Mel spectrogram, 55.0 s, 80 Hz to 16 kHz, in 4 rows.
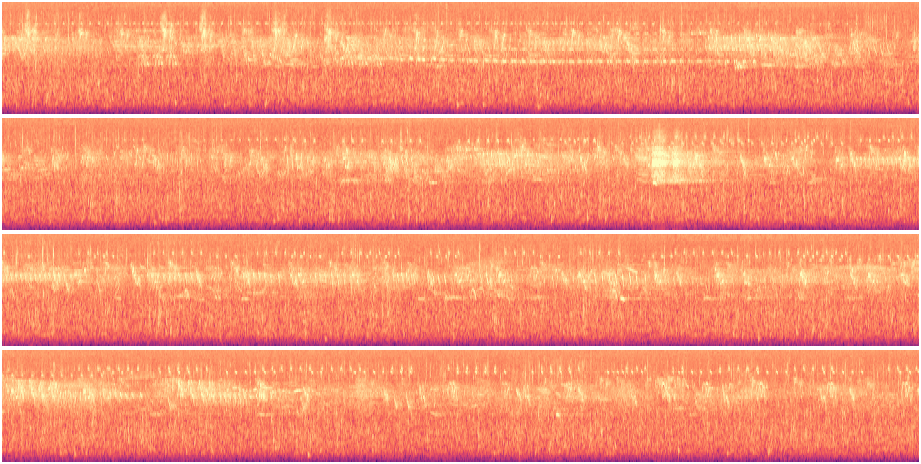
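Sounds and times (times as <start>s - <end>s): river water flowing: 0.0s - 55.0s
small birds chirping: 23.2s - 26.0s
bird trill: 23.4s - 24.4s.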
